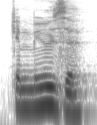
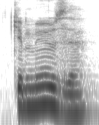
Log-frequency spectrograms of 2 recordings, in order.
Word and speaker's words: Gemüse: 우음라우트는 발음이 으가 됩니다. 으. 그래서 입 모양은 똑같이 오를 유지를 한 채 발음을 위 한국어로 위 발음을 하시면은 그나마 또 유사한 발음이 될 것 같습니다. 단어로 예시를 살펴보면은 위붕, 위붕, Gemüse, Gemüse 이렇게 됩니다.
